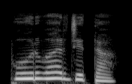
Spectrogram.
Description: ♪ pūrvārjita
